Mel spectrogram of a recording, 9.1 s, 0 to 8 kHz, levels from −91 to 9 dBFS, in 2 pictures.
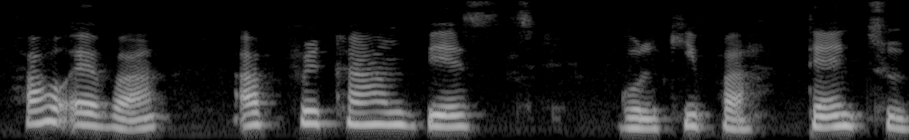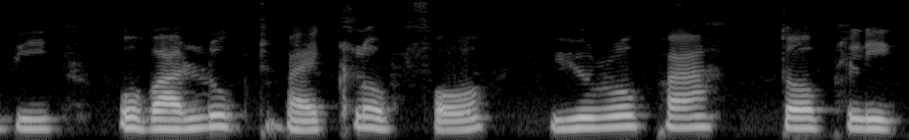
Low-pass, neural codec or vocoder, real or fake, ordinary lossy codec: none; none; real; none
